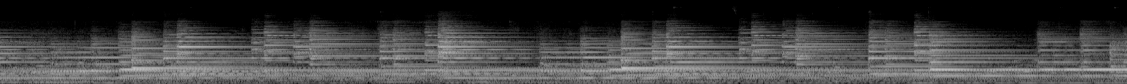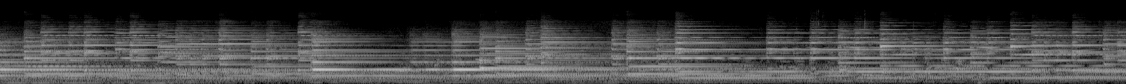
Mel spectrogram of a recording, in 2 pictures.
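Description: Church bells ring out loudly in a steady peal, each stroke ringing on.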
